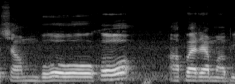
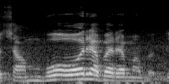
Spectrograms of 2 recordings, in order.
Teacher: രണ്ടായി ചൊല്ലുമ്പോൾ ശംഭോഹോ അപരമി എന്നും ഒന്നിച്ച് ചൊല്ലുമ്പോൾ ശംഭോരപരമതി എന്നും രാ വരും അവിടെ. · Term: വിസർഗം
